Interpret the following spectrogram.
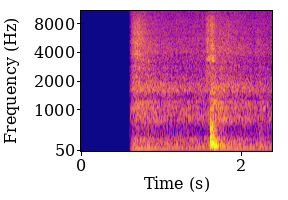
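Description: Near silence: faint background hiss after a moment of dead silence at the start.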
